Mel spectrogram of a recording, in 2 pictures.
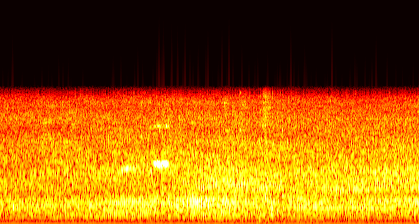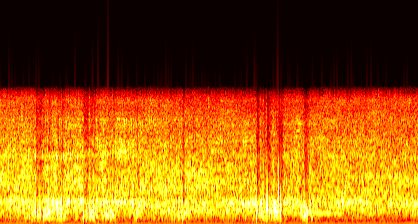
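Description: A line of cars driving slowly past on a street, engines and tyres making a steady traffic noise, with louder rumbling passes about nine and fourteen seconds in.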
